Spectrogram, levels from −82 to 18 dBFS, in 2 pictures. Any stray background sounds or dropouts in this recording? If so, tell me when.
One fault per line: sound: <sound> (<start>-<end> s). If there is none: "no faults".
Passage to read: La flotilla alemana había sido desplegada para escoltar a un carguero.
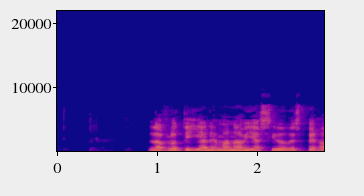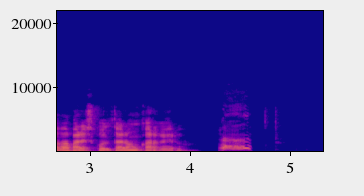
sound: bark (4.3-4.6 s)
